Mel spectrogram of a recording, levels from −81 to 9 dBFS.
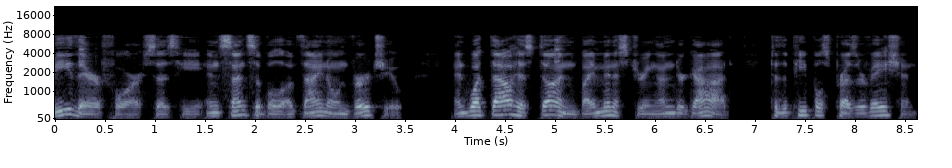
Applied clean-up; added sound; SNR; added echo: none; Cutlery, silverware; 19 dB; none.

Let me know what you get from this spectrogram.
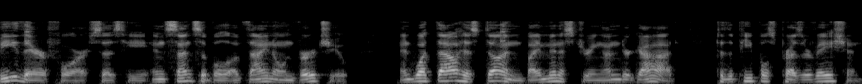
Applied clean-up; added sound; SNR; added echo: neural mask model Resemble Enhance denoiser.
